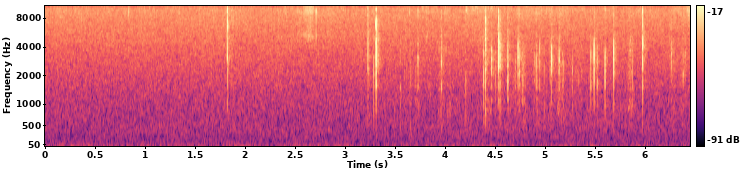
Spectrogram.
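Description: A small solid wooden snake puzzle of linked brown and white cube and cylinder pieces is held stretched out, then folded in the hands while it is tapped and fiddled with using fingernails and fingertips. Quiet, irregular, sharp bright clicks and taps scatter over a soft low hiss, growing more frequent in the second half. Each click is very short with almost no ring.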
